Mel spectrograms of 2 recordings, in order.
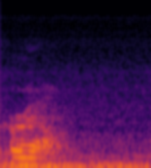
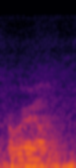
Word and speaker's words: Kroell: To pronounce it properly, you purse your lips and say Kroell.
